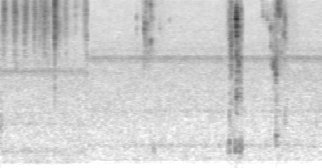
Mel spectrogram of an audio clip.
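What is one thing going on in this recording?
Liquid pours into a glass bowl.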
